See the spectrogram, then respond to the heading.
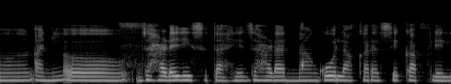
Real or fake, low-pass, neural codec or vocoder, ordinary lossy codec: real; 7.2 kHz; none; none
